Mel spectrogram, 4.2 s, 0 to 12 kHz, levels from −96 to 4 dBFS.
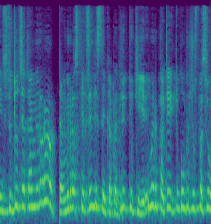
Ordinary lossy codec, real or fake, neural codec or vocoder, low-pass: AAC, 48 kbps; fake; codec, 24 kHz, 1 kbps, SNAC; 10.8 kHz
